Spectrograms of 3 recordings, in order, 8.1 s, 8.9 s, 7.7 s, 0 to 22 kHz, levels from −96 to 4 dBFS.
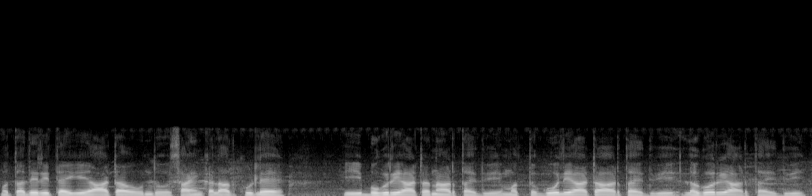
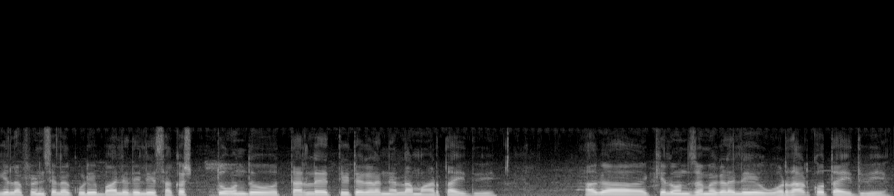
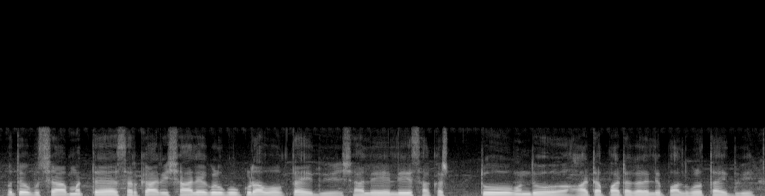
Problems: background sounds at intervals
